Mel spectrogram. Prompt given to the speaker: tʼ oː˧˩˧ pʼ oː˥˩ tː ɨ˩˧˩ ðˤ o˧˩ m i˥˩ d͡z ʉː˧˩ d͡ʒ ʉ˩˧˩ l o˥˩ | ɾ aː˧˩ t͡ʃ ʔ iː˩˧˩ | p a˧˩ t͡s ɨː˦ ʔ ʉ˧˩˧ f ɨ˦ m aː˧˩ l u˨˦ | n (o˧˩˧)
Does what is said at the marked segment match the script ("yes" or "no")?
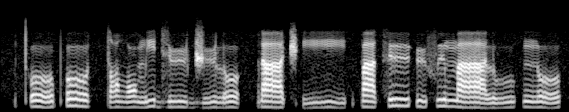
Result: yes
